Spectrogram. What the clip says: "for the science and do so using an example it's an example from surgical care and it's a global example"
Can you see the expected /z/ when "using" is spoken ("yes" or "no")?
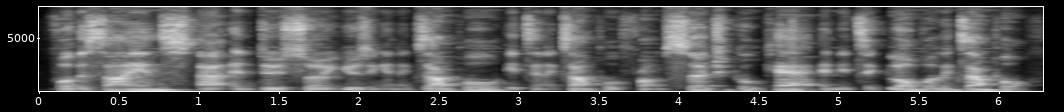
yes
